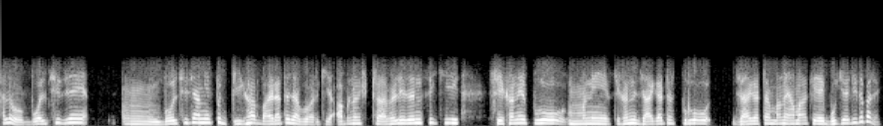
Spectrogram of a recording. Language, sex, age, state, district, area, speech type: Bengali, male, 30-45, West Bengal, Paschim Medinipur, rural, conversation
